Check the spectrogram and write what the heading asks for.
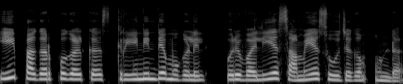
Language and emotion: Malayalam, neutral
